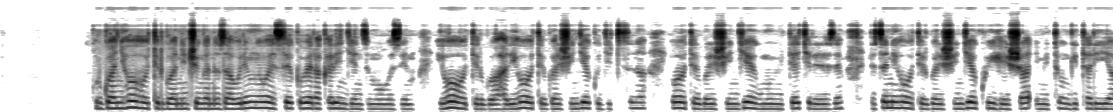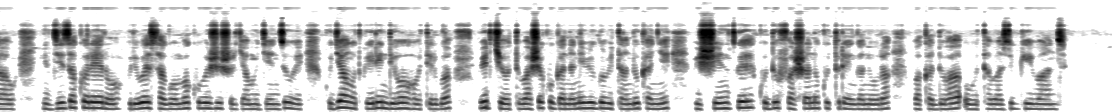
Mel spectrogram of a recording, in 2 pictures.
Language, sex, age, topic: Kinyarwanda, female, 18-24, health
